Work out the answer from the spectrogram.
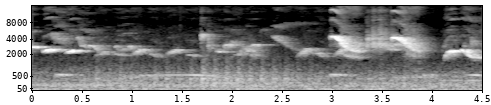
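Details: Ringed orange-headed thrush in captivity, singing softer rambling whistles and twitters that build into louder, sliding descending phrases near the end, over a low background hum.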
